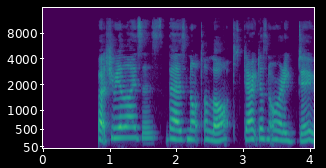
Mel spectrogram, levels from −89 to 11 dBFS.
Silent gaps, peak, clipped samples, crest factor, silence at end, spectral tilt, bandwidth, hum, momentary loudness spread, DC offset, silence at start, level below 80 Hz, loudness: none; -8 dBFS; under 0.1%; 22 dB; 0 s; -3 dB/octave; 12.5 kHz; none; 5 LU; under 0.1%; 0.85 s; -84 dBFS; -29 LUFS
